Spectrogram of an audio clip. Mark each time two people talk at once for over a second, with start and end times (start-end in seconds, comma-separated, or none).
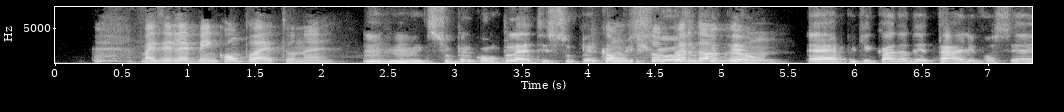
3.9-5.3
